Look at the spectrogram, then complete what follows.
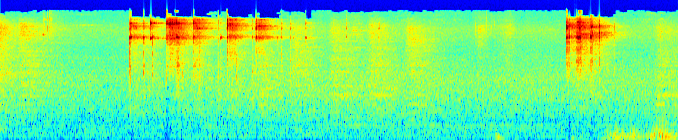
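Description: Metal clinking and rattling as a brush cutter's two-piece handlebar clamp and its bolts are fitted around the aluminium shaft. A run of sharp clicks comes about a second in, and another near the end is followed by low knocks.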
